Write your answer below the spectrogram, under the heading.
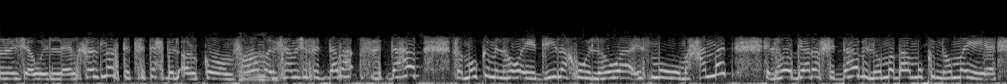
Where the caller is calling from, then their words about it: Alexandria, Alexandria Governorate, Egypt; من الاسكندريه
